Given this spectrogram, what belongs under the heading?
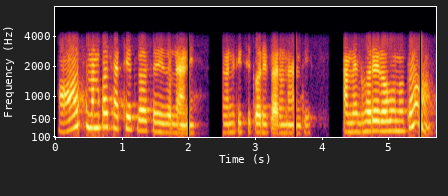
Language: Odia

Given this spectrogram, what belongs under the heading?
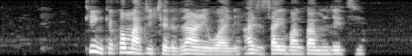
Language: Yoruba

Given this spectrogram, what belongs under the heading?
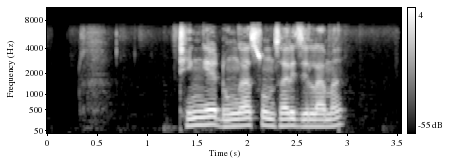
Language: Nepali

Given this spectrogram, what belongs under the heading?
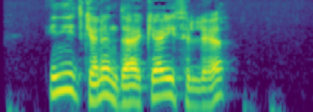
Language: Kabyle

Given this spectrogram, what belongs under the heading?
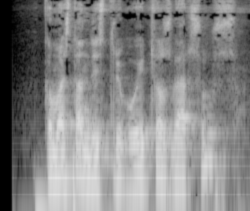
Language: Catalan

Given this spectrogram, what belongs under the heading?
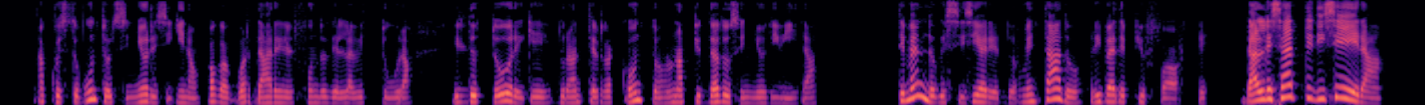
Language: Italian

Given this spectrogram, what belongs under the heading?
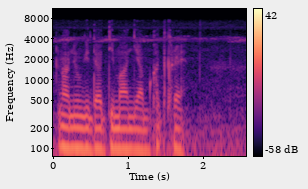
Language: Manipuri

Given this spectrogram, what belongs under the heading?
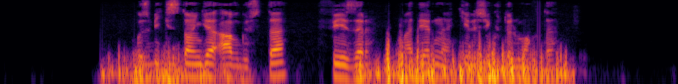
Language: Uzbek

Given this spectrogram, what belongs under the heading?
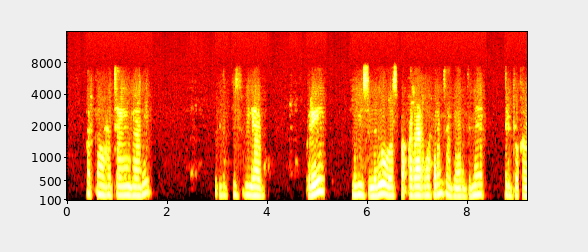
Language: Somali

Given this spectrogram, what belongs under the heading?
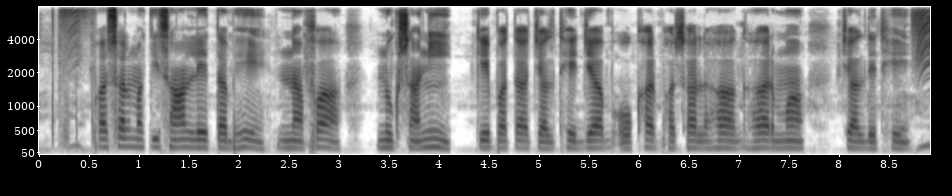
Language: Chhattisgarhi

